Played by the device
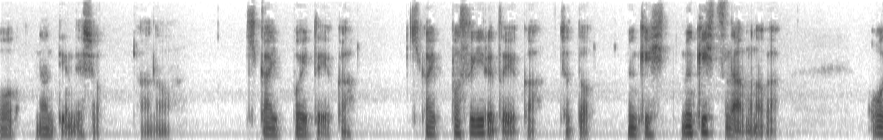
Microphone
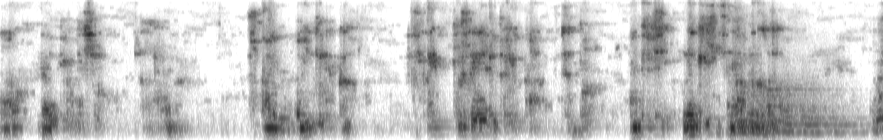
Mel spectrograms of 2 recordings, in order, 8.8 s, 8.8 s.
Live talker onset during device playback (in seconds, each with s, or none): 7.3 s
